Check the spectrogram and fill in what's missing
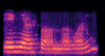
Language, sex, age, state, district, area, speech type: Telugu, female, 30-45, Andhra Pradesh, Nandyal, rural, conversation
